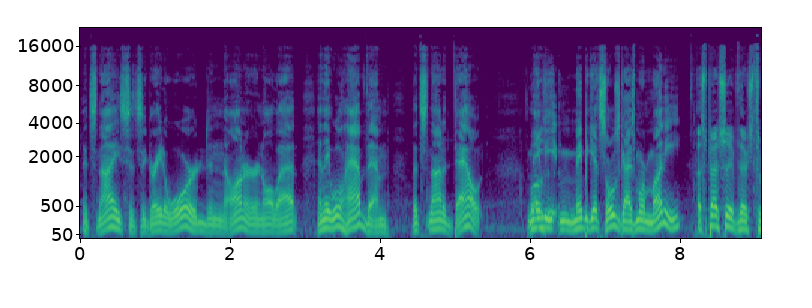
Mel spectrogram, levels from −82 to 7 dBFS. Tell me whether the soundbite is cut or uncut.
cut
